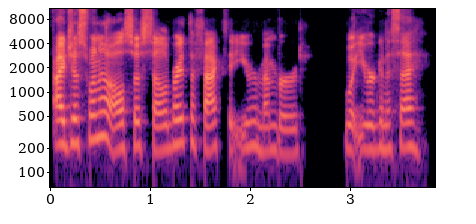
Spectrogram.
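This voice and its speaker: A woman from the Cincinnati area talks through a live show with her co-host, chatty and earnest. Her voice sits mid-pitch and comes across close and dry, with no room sound. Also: steady tone, fast, dry recording. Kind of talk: casual live-show chat.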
